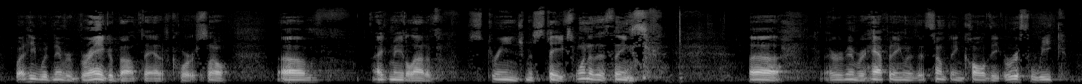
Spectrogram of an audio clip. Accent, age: American, 50-69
